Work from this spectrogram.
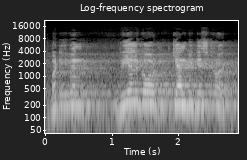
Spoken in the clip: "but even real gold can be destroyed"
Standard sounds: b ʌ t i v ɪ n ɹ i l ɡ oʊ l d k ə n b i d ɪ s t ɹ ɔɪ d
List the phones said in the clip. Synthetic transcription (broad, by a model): b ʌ t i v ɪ n ɹ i l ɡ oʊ d k ə n b i d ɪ s t ɹ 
